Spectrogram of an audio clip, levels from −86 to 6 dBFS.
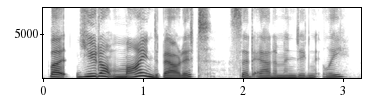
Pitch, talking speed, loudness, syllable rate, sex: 225 Hz, 170 wpm, -17 LUFS, 5.1 syllables/s, female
